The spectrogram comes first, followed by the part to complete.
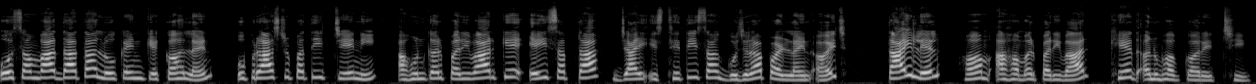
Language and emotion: Maithili, neutral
